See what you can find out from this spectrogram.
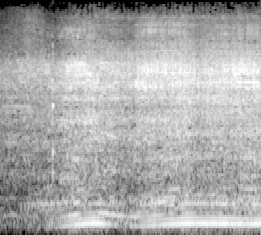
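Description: A scooter engine revs loudly as mechanics work on it at a repair business, its pitch climbing in two surges with a brief dip between, a steady mechanical roar and no voices.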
